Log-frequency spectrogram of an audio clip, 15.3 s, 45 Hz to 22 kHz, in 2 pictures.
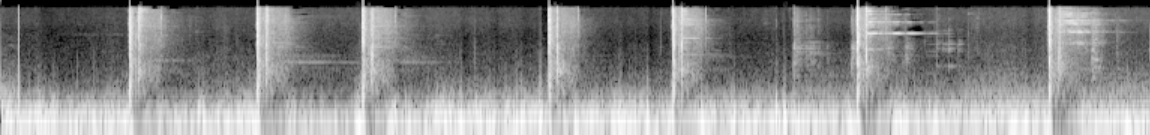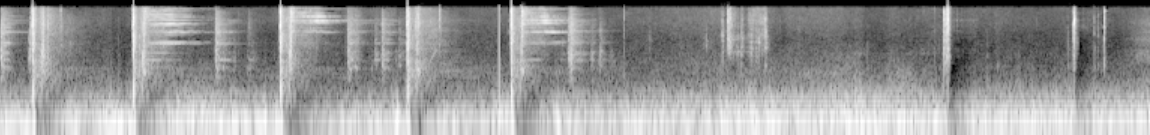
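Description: A Beretta M9A3 9mm pistol fires a string of about a dozen loud, sharp shots at close range, each cracking and followed by a bright metallic ring from steel targets.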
